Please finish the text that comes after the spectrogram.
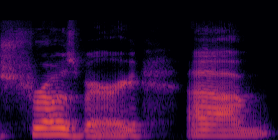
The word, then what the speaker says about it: Shrewsbury: She lived in Shrewsbury, or as they pronounce it, Shrewsbury, where this Benedictine abbey was up until the time, of course, of Henry VIII, when all the abbeys went away.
